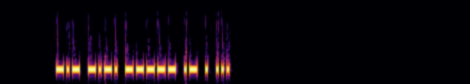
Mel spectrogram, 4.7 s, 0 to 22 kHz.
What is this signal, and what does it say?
Morse code, heard as a keyed tone, about 42 wpm, 700 Hz. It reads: KC0AES
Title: USA Call Signs - 6 Characters - Repeated 3x - 45wpm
